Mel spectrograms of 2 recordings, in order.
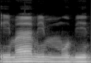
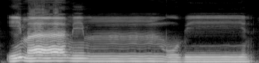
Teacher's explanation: Langkahnya adalah memasukkan tanwin kepada mim kemudian digunakan. Imamim mubin, tidak langsung imamim mubin, tapi tahan dulu gunnahnya. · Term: idgham bi gunnah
